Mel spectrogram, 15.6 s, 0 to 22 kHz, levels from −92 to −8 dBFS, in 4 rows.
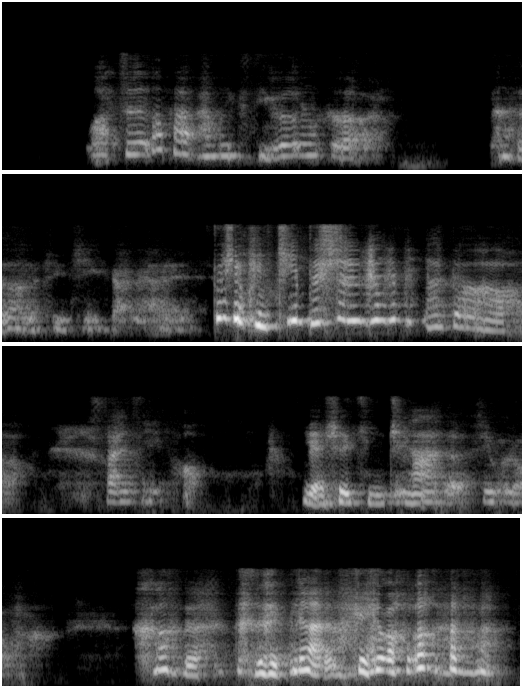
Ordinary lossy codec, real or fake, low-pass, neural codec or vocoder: MP3, 64 kbps; fake; 7.2 kHz; codec, 16 kHz, 1 kbps, FunCodec, trained on Chinese and English, 50 frames a second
